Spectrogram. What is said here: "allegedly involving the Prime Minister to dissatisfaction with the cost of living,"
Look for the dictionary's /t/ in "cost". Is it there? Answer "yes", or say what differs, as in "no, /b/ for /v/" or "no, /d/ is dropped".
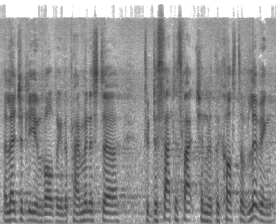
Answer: yes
